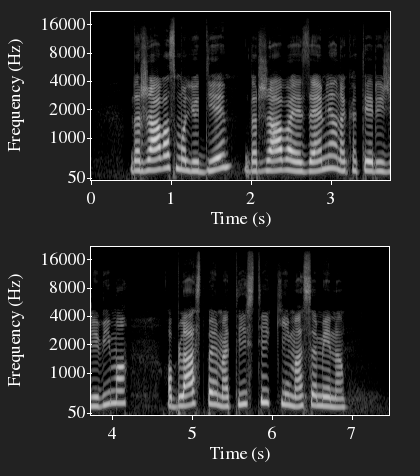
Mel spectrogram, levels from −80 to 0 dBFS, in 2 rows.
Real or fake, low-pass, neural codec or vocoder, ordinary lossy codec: fake; 19.8 kHz; codec, 44.1 kHz, 7.8 kbps, Pupu-Codec; none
